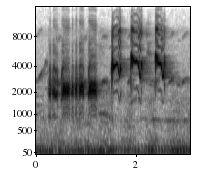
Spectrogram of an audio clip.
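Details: Chinese hwamei singing as training material for untamed birds: a buzzy, chattering run of rapid notes, then three loud separate whistled phrases about half a second apart.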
